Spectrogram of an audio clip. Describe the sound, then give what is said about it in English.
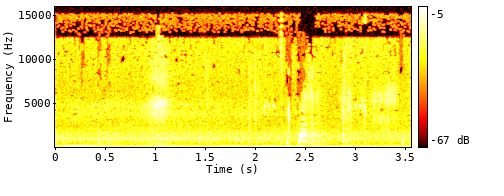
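Footsteps of someone walking a daily loop around a quiet neighborhood, a steady run of soft steps under constant outdoor background noise, with no talking. “and I'm walking during that mile, so I don't talk during that mile.”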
